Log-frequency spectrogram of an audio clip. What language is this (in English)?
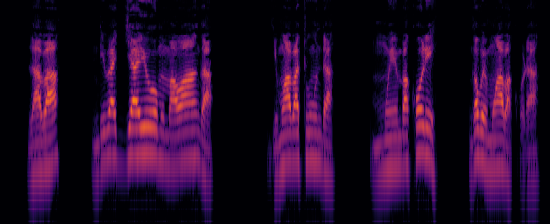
Ganda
